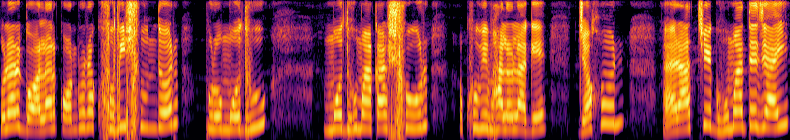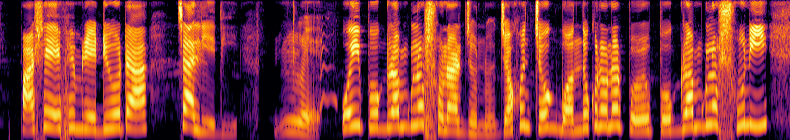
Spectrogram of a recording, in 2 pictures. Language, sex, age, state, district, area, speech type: Bengali, female, 30-45, West Bengal, South 24 Parganas, rural, spontaneous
